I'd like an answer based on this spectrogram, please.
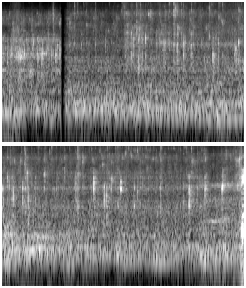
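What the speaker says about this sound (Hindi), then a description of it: "एक पैन में मैंने ऑयल को गर्म कर लिया है, इसमें अब मैं फ़िश डाल दूँगी जो मैंने मसाला लगा के रखी हुई थी।" Spice-marinated fish frying in hot oil in a pan, a steady, dense sizzle and crackle that carries on alone at close range, with a brief dip near the start.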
